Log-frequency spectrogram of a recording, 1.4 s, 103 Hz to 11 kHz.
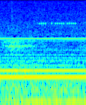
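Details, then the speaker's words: Loud, steady mains transformer buzz with low hum and thin high whistle from a nearly new ADA Digitizer 4 programmable digital delay unit; the buzz stops when the unit is switched off. "the only thing i'm not liking about it at the moment is the transformer hum can i hope the camera can pick that up hear that that buzz this thing's buzzing like crazy"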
